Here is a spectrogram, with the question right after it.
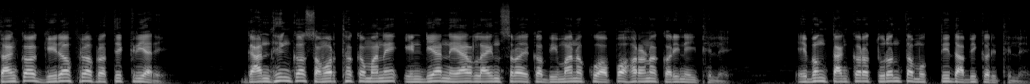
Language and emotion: Odia, neutral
